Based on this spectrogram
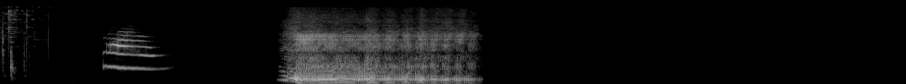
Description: Cat meowing then a farting noise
